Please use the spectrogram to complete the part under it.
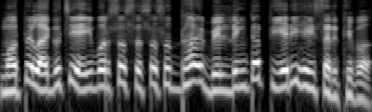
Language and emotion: Odia, happy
